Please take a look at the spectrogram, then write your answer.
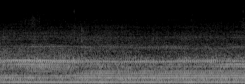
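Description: A tiny homemade boat runs its small outboard motor at full throttle, a steady, loud buzzing drone with strong harmonics, unbroken and close, with wind noise over the top.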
